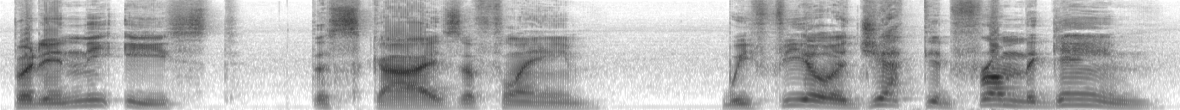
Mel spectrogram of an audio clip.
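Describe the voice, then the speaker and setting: A man giving an expressive, dramatic read-aloud in the manner of a children's storyteller. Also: medium pitch, slow pace. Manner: animated, dramatic delivery.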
